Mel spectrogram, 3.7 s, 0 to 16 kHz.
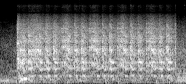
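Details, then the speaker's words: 1990 Isuzu pickup, 220,000 miles, compression test cranking that never catches, uneven beat as one cylinder puffs nothing; readings 112, 0, 116, 126 psi front to rear. Zero in cylinder two, suspected bad valve. "zero. So, here's my spread for PSI. Got 112 in the front, zero in the next one, 116 in the third, and 126 in the rear."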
